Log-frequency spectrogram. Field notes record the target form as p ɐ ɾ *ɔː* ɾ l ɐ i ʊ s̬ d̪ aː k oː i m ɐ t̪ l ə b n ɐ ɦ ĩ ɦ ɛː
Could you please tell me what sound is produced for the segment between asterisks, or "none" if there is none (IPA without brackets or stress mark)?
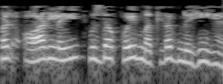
ɔː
